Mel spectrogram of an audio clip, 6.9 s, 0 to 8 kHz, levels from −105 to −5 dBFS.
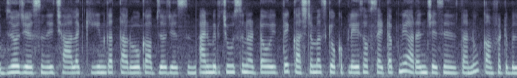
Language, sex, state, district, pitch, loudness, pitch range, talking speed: Telugu, female, Telangana, Nalgonda, 220 Hz, -25 LUFS, 215-230 Hz, 210 wpm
